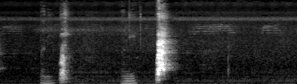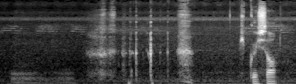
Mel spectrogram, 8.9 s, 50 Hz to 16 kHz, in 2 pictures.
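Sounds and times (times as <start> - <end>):
speech: 0.9 - 1.1, 8.2 - 8.8
dog barking at a passerby: 0.9 - 1.2, 2.4 - 2.8
laughter: 5.8 - 7.4.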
